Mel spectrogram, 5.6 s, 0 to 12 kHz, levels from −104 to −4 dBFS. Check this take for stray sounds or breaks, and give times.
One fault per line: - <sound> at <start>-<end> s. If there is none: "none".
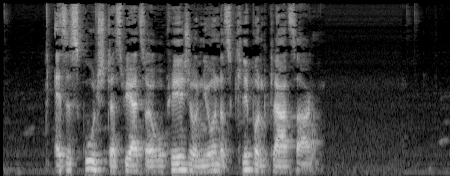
none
